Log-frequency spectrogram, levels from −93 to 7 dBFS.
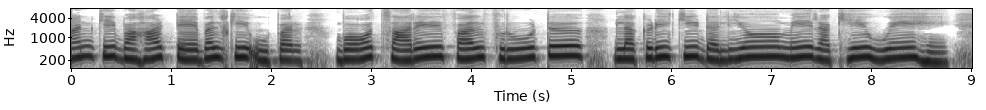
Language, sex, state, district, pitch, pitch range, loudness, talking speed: Kumaoni, female, Uttarakhand, Tehri Garhwal, 240 Hz, 215-255 Hz, -12 LUFS, 115 wpm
